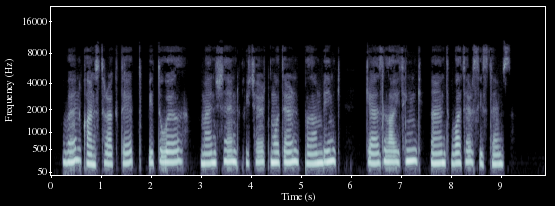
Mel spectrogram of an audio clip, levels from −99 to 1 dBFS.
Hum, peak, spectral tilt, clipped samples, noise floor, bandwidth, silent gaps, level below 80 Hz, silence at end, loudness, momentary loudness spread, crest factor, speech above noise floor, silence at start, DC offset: none; -8 dBFS; -7 dB/octave; under 0.1%; under -90 dBFS; 9.2 kHz; none; -60 dBFS; 0.75 s; -21 LUFS; 8 LU; 12 dB; over 70 dB; 0.25 s; under 0.1%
